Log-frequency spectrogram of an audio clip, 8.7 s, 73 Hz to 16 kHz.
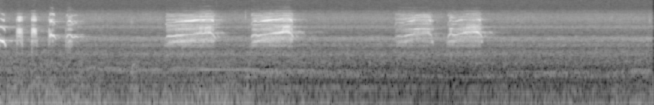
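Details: Captiva osprey at the nest on February 2nd, recorded by a nest camera. A few quick chirps open, followed by two pairs of longer, harsh whistled calls separated by quiet gaps.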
